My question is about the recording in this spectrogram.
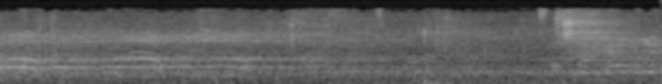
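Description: Faint ambience of a near-empty football stadium under a TV broadcast: a low, even haze of ground noise with a faint steady hum, and a couple of soft knocks in the second half.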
